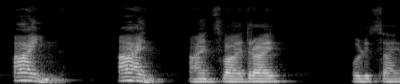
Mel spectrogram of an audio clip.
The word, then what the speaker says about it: ein: You see a e i a u o For example we don't say we don't say ain but we say ein ein eins zwei drei Polizei und so on.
